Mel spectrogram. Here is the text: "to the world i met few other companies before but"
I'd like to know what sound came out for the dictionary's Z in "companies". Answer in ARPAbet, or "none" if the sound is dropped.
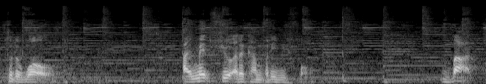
none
